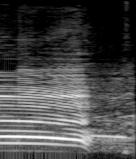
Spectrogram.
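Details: A single strong, sustained moo from a cow at Warujayeng livestock market, Nganjuk, held steady for almost a second before dropping away sharply, with another animal lowing faintly after.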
